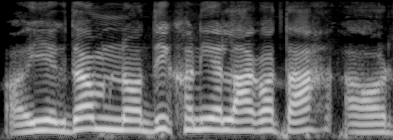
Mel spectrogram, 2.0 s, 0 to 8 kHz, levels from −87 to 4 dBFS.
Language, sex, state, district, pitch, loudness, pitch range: Bhojpuri, male, Bihar, Muzaffarpur, 215 Hz, -15 LUFS, 200-230 Hz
